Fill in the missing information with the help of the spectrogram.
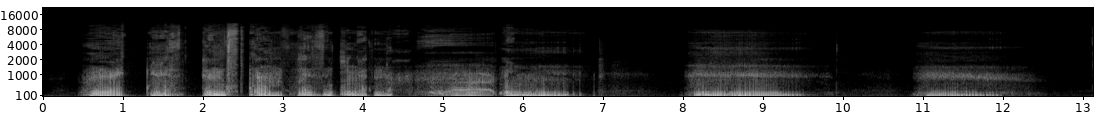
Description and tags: Creature rest 11/14
Creature, rest, sleep, song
